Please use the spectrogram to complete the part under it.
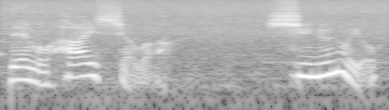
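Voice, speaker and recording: A woman's voice: fairly high pitch, expressive, normal speed, noisy background, natural voice. A woman playing a haughty, cruel, elegant villainess in a Japanese video game, speaking with imperious, mocking theatricality. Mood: cold, menacing. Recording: game audio under loud music. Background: loud game music.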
